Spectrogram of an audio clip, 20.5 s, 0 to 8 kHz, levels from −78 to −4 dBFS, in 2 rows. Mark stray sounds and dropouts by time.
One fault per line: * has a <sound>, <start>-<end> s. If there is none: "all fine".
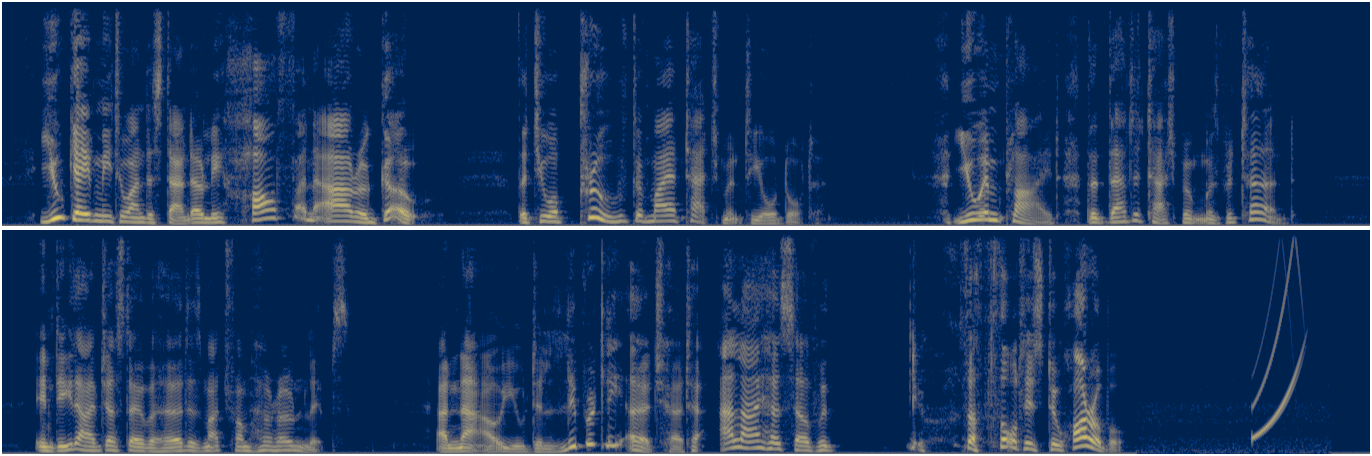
* has a chirp, 19.6-20.1 s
